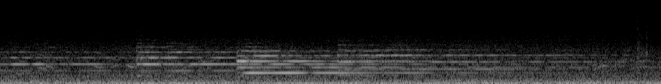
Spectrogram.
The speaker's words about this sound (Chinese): 每天，外滩的东方红钟声照常响起。希望这些声音中的那个上海可以慢慢回来，亦或者可以消失的慢一些。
